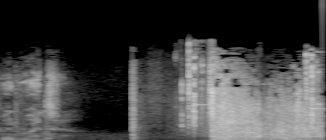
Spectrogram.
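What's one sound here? A gunshot cracks outdoors.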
